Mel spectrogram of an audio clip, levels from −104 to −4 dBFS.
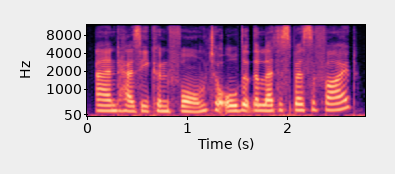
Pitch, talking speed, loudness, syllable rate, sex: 205 Hz, 215 wpm, -15 LUFS, 5.8 syllables/s, female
